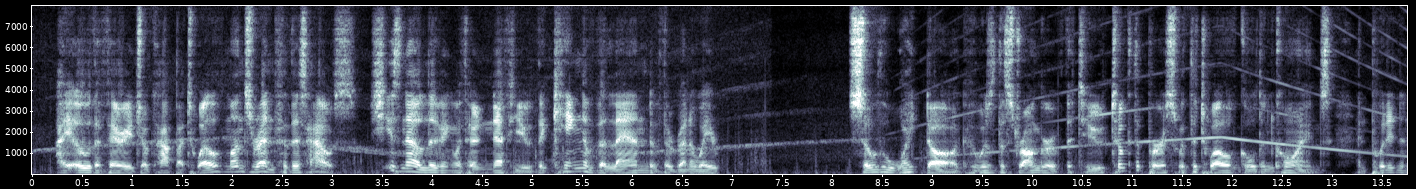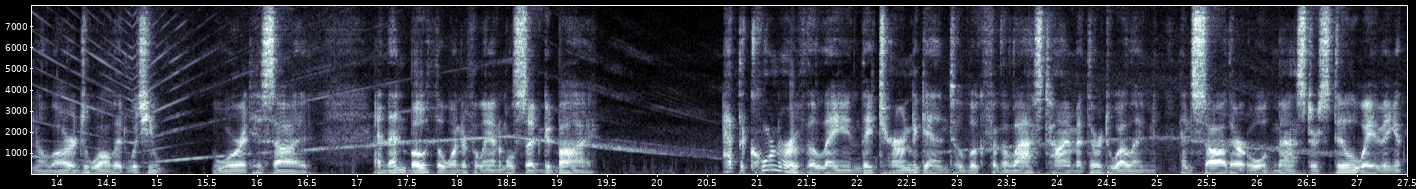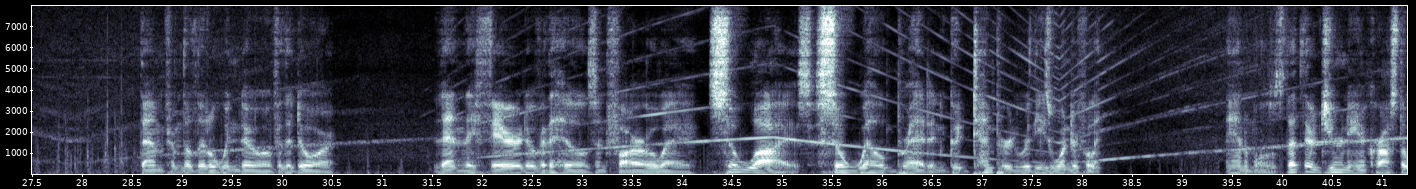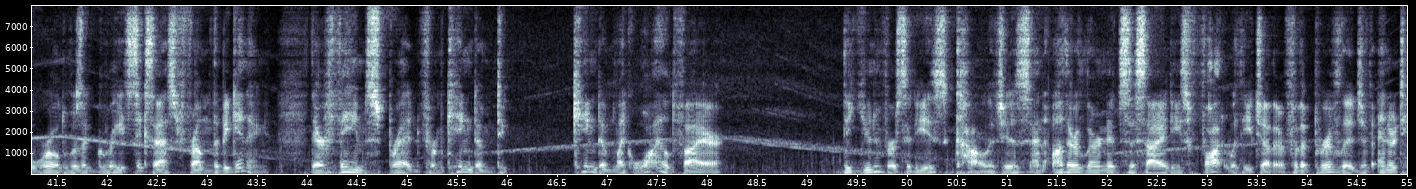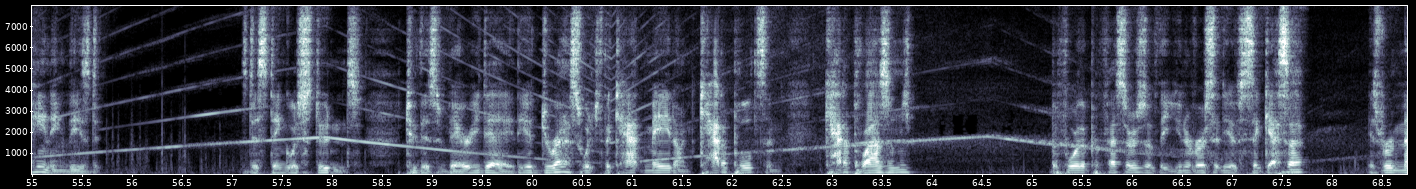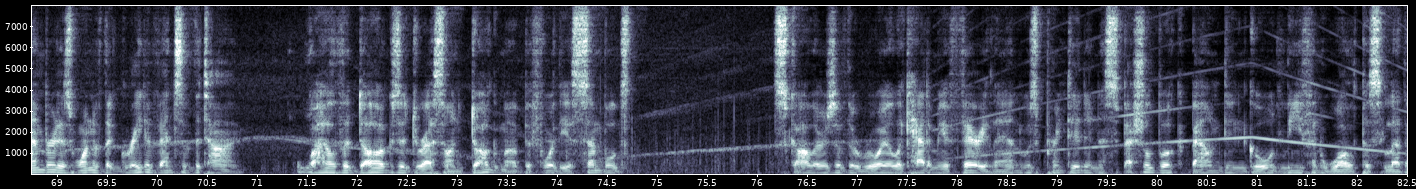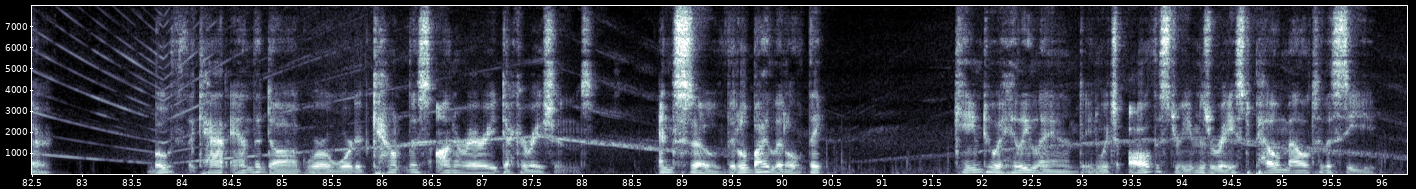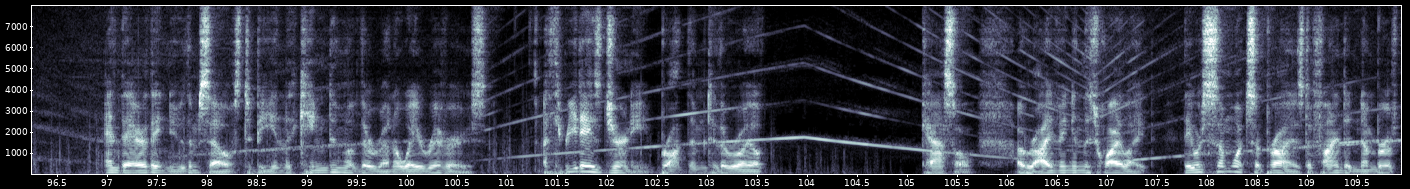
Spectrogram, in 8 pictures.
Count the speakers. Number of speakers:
1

